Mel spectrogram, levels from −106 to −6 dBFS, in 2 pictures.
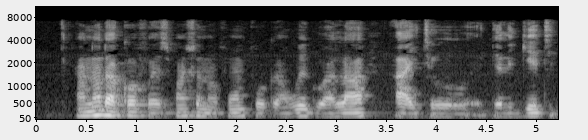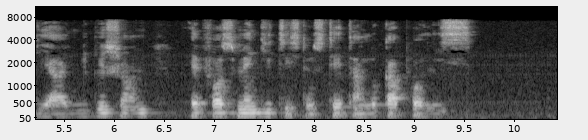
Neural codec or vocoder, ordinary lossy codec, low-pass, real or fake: none; MP3, 64 kbps; 7.2 kHz; real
